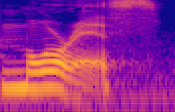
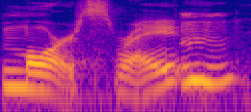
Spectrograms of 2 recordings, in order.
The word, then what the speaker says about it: Morse: It's not Morris. It's not like Morris's code. It's Morse, right?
